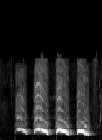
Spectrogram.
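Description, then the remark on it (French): A person imitates a herring gull on the RFI environment radio magazine C'est pas du vent, giving four loud yelping calls in quick succession, each rising briefly then sliding downward, with short gaps between them. “Donc, le goéland argenté, c'est vous”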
